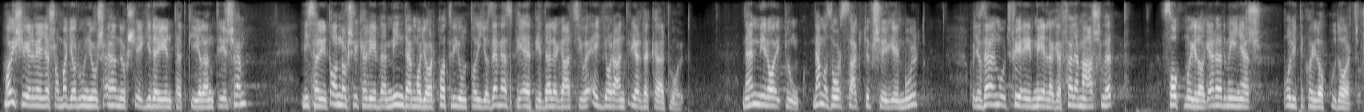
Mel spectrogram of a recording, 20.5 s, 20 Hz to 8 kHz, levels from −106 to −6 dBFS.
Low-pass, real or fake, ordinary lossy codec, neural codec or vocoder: 7.2 kHz; fake; AAC, 48 kbps; codec, 16 kHz, 4 kbps, X-Codec, HuBERT features, trained on general audio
